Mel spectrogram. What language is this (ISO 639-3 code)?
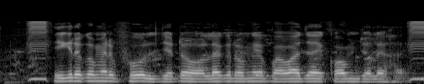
ben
